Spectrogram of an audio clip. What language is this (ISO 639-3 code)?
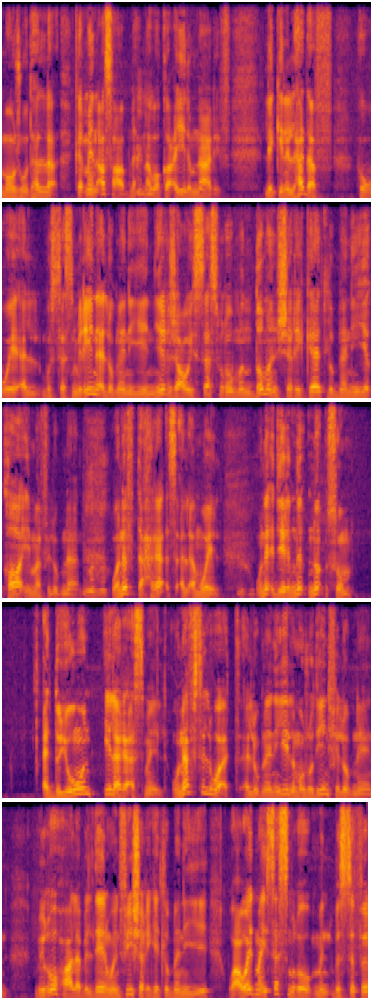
ara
